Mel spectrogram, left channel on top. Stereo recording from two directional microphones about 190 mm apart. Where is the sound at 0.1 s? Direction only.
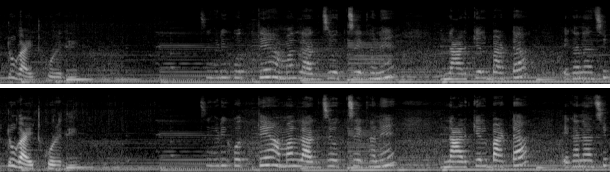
35° right (ahead or behind).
